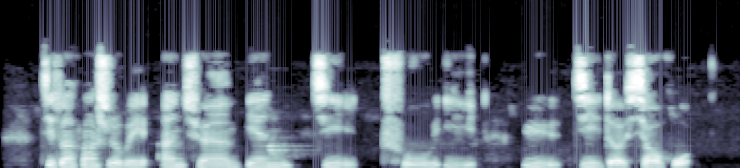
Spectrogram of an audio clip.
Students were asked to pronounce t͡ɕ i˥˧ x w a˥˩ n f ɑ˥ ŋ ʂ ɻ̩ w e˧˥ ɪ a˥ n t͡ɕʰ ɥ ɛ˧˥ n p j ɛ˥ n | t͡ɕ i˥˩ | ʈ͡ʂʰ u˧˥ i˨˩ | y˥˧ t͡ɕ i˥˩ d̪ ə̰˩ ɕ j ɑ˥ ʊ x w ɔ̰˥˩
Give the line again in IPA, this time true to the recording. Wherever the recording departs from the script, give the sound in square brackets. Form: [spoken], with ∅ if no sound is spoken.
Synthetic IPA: t͡ɕ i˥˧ [s] w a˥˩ n f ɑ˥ ŋ ʂ ɻ̩ w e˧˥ ɪ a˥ n t͡ɕʰ ɥ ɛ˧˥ n p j ɛ˥ n | t͡ɕ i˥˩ | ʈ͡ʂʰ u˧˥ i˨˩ | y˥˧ t͡ɕ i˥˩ d̪ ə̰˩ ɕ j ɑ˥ ʊ x w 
